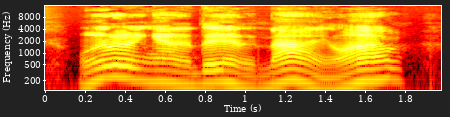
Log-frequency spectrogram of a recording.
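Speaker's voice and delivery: very high, very loud, shrill screeching call. Retelling what a woman said to her boyfriend, imitating a high screechy voice. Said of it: "It was higher and screechier".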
